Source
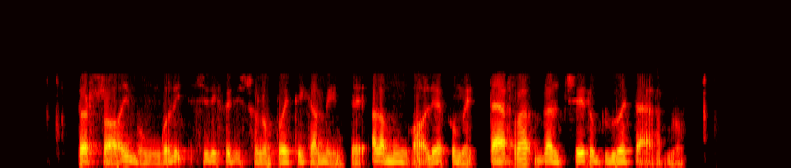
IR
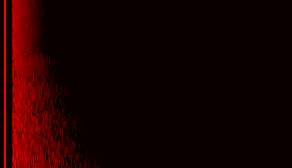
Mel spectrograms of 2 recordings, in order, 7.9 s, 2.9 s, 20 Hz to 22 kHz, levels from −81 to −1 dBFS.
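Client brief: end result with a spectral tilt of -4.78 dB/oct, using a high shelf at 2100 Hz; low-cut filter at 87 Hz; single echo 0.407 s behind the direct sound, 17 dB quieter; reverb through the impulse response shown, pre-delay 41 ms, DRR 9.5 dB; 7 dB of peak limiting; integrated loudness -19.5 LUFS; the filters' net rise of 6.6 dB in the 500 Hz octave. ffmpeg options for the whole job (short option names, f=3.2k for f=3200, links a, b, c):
-filter_complex "[0:a]highpass=87,equalizer=f=500:t=o:g=7.5,highshelf=f=2.1k:g=7.5,alimiter=limit=-14dB:level=0:latency=1,aecho=1:1:407:0.141,asplit=2[a][b];[1:a]atrim=start_sample=2205,adelay=41[c];[b][c]afir=irnorm=-1:irlink=0,volume=-11dB[d];[a][d]amix=inputs=2:normalize=0,volume=8dB"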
